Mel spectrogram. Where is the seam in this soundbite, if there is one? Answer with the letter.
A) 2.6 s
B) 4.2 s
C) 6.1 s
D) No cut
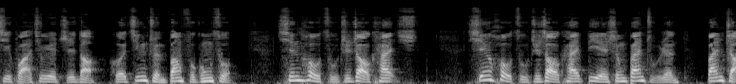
D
